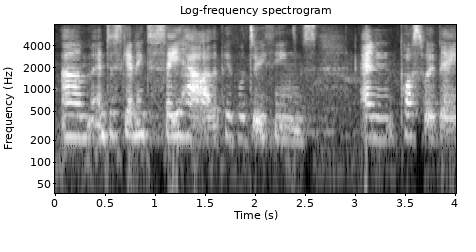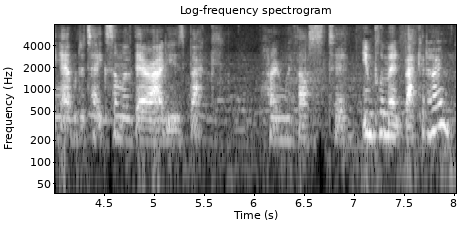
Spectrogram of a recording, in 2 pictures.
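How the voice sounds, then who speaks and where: A woman's voice: medium pitch, level tone, a little fast, creaky, pushed and bright, poor audio. A woman from Australia chatting casually in an interview, with fillers. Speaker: interviewee at a scout event.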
